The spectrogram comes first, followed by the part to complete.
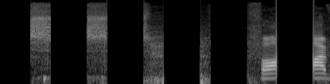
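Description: A race caller's voice broken up by repeated audio dropouts, each scrap cut off after a fraction of a second with silence between, and two short bursts of hiss near the start.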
